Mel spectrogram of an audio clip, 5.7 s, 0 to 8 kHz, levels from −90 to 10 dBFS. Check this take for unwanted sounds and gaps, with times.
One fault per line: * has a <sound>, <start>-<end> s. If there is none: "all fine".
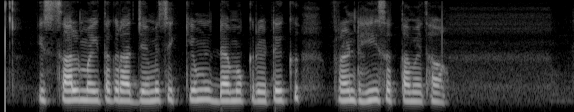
all fine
